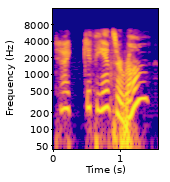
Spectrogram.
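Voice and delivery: high, anxious self-question; worried pony voice. Acted. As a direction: doubt creeping in at the door. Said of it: "she asked herself".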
